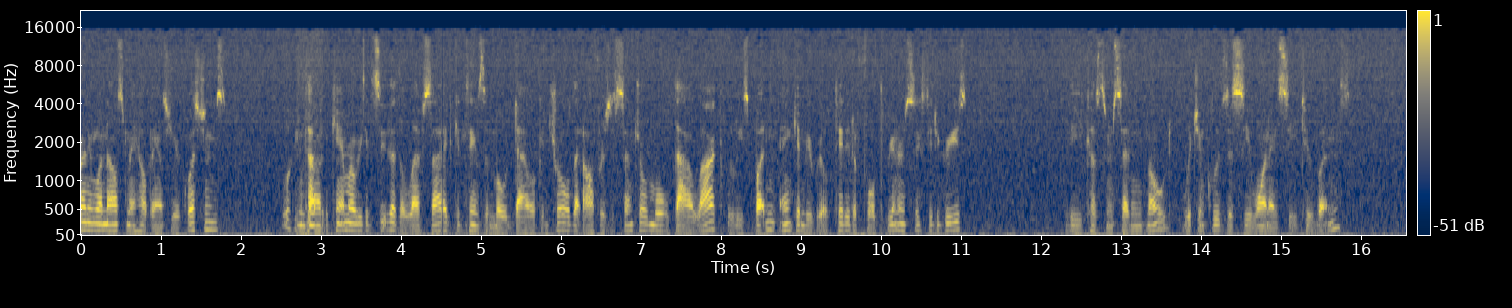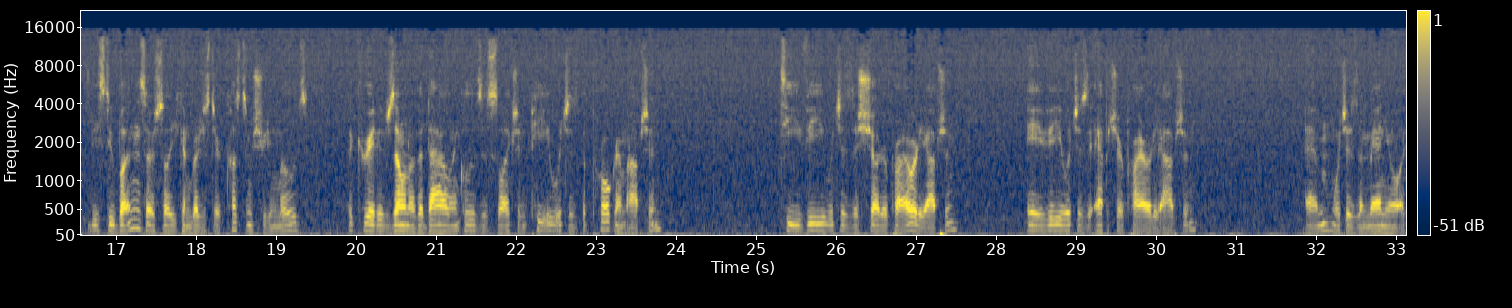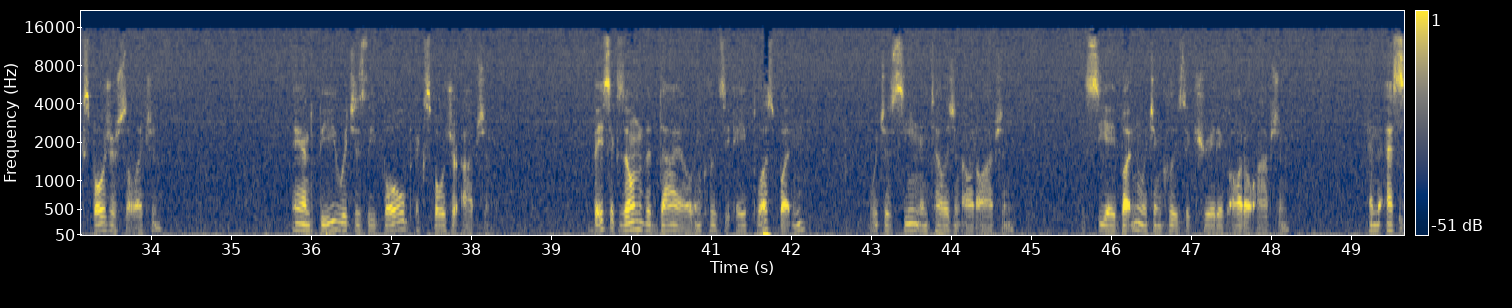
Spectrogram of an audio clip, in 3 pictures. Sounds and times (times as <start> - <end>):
Speech: 0.0 - 1.8, 2.5 - 11.1, 12.3 - 15.9, 16.6 - 23.9, 25.3 - 27.6, 28.4 - 30.6, 31.8 - 34.2, 35.8 - 38.3, 39.5 - 42.2, 43.0 - 44.8, 45.7 - 48.3, 49.2 - 49.6.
